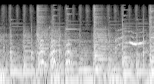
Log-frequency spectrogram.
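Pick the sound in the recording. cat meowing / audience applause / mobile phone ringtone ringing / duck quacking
cat meowing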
